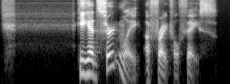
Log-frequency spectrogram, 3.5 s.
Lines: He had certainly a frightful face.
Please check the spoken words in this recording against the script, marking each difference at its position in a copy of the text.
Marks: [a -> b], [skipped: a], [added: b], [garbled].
He had certainly a frightful face.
